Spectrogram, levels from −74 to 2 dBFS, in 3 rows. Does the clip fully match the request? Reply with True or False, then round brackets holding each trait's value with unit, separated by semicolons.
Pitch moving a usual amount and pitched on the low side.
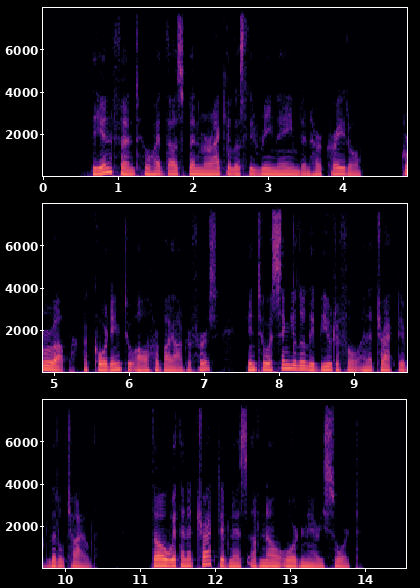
True (3.4 semitones; 130 Hz)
